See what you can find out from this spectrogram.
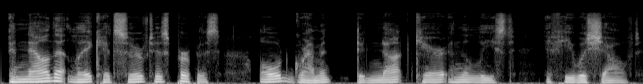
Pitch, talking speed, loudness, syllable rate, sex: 110 Hz, 185 wpm, -16 LUFS, 4.6 syllables/s, male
